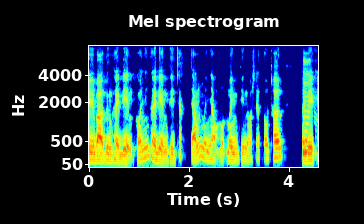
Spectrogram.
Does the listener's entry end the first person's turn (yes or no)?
no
